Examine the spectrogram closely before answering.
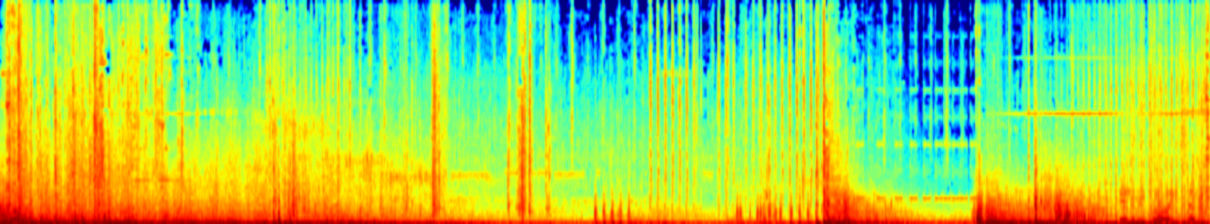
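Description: Fire crackles and roars nearby.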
